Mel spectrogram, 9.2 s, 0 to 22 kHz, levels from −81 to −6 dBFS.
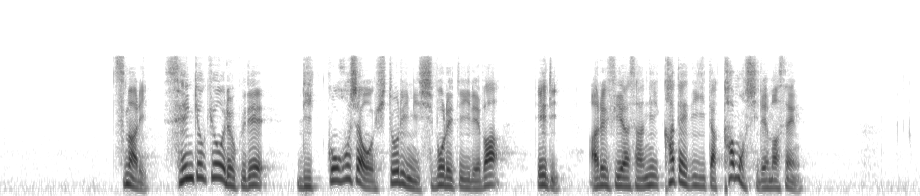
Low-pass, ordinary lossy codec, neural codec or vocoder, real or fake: none; none; none; real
